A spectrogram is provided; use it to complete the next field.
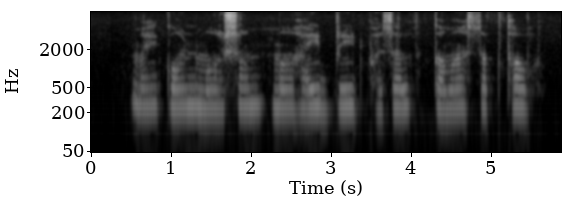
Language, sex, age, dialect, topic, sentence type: Chhattisgarhi, female, 31-35, Northern/Bhandar, agriculture, question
